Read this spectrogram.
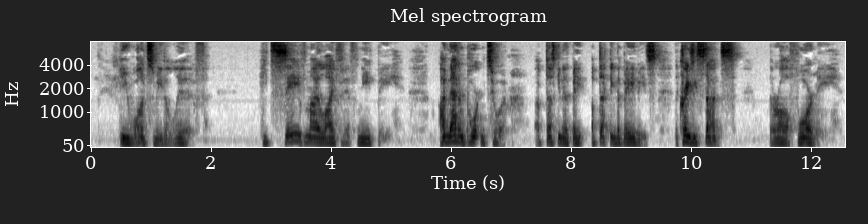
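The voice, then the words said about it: Gravelly Batman character voice. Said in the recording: “do my best Batman voice.”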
